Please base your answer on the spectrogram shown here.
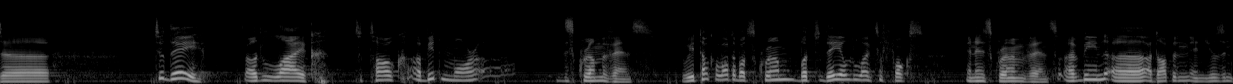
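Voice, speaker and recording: A Brazilian man with a slightly high, darkish voice gives an engaging conference talk, polling the audience and telling a story. He speaks in a large conference hall, and the recording carries a long hall reverb.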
